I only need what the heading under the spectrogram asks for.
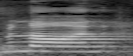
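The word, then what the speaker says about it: Manon: and then there's Manan blackbeak whose name I pronounced as mannon for like half of the book before I watched Sarah J Mass's interview about Aire and she said Manan and I was like whoa I'm so bad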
